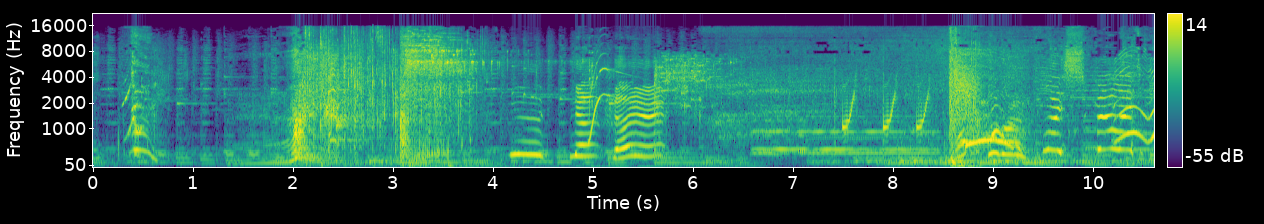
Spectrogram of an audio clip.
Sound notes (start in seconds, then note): 2.0 shattering; 5.7 sighing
